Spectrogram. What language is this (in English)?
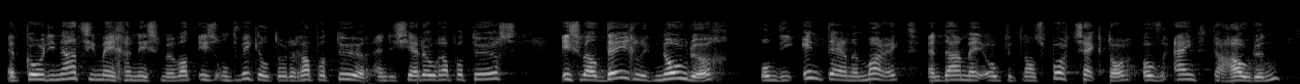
Dutch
